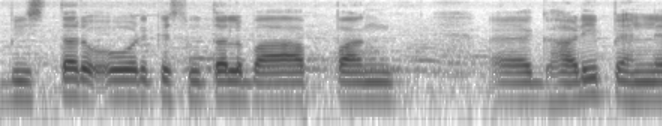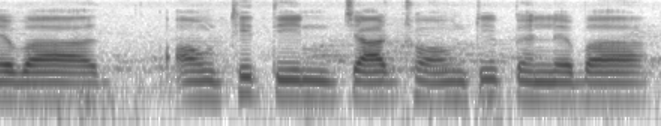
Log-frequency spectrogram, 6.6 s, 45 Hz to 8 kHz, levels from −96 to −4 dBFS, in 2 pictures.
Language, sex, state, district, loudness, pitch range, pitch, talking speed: Bajjika, male, Bihar, Vaishali, -37 LUFS, 140-150 Hz, 140 Hz, 125 wpm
